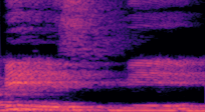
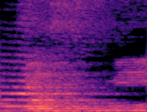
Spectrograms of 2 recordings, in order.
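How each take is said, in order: First: The glottal stop before ismi is pronounced separately. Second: The glottal stop drops and the words merge. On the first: The speaker calls it wrong. "ബി ഇസ്മി എന്ന് പറയാതെ" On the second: The speaker calls it right. "ബിസ്മി എന്ന് പറയുന്നത്"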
